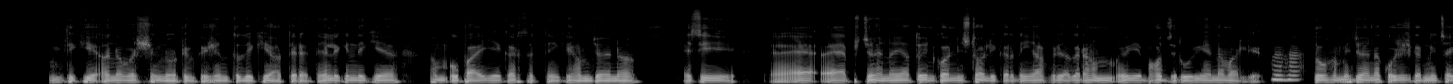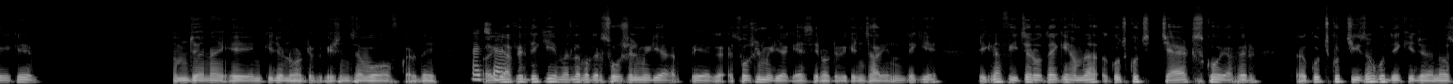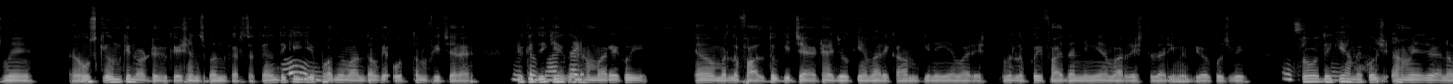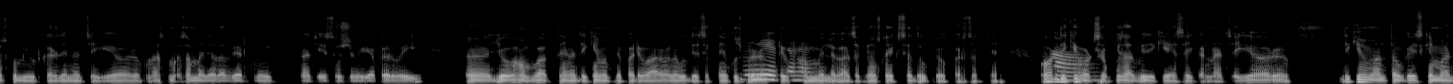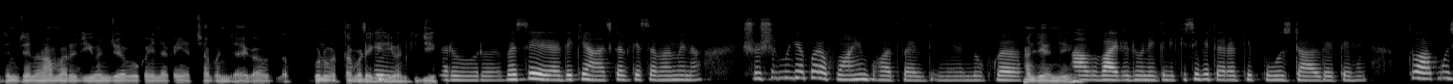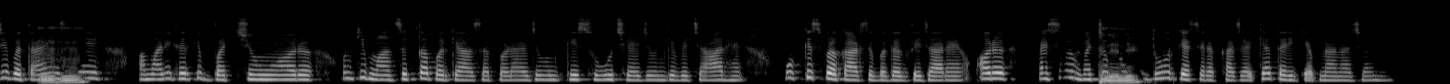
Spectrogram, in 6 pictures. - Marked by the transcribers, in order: in English: "नोटिफिकेशन"; in English: "ए एप्स"; in English: "अनइन्स्टॉल"; in English: "नोटिफिकेशन्स"; in English: "ऑफ"; in English: "नोटिफिकेशन्स"; in English: "फ़ीचर"; in English: "चैट्स"; in English: "नोटिफिकेशन्स"; in English: "फ़ीचर"; in English: "चैट"; other background noise; in English: "म्यूट"; in English: "प्रोडक्टिव"; in English: "वायरल"; tapping
- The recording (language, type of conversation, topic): Hindi, podcast, सोशल मीडिया ने आपके रिश्तों को कैसे प्रभावित किया है?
